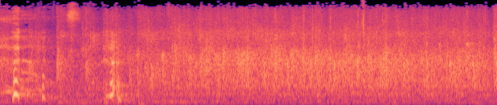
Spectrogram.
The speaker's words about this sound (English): he'd be so excited to know you're all clapping for him.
